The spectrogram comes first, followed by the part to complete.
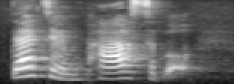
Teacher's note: we prolong the I in the stressed syllable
